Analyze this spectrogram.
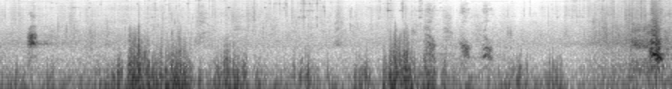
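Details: Boston terrier Rudy playing at the dog park on a warm late-fall weekend day: scattered sharp barks and yips, one near the start and a pair past six seconds, mixed with scuffling, footsteps and people talking nearby.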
